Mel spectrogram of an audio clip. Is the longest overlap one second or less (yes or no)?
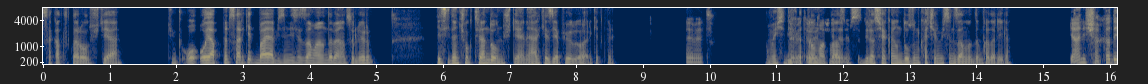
no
